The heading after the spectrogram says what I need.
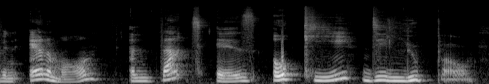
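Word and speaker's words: occhi di lupo: animal and that is okie di lupo oki di lupo so the first word is oki occ h i again there's that ch pronounced with the k sound i keep saying this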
